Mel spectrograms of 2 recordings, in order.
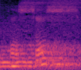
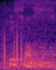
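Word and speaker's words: قصص: di dalam cerita-cerita ya, bisa bacanya qasas, bisa juga kisos ya, tapi yang lebih masyhur pakai qasas, seperti firman Allah dalam surat Yusuf, nahnu naqussu 'alaika ahsanal qasasi bima ya, mimma apa bima?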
